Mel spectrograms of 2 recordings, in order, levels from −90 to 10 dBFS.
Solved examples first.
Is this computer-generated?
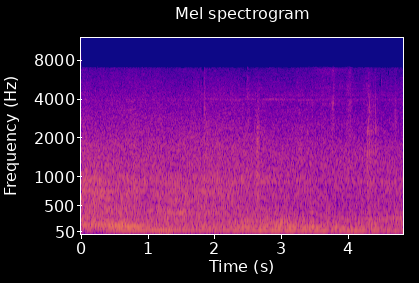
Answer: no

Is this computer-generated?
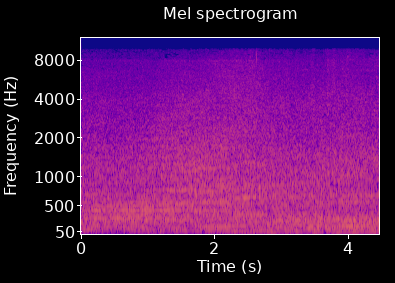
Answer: no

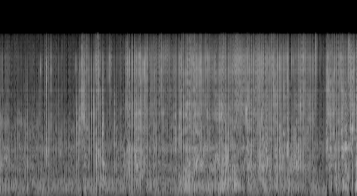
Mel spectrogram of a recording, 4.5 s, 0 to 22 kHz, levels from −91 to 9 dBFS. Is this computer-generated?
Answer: yes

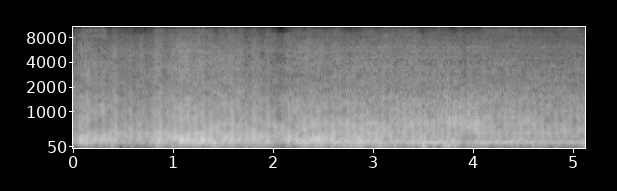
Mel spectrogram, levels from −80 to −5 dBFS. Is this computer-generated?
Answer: yes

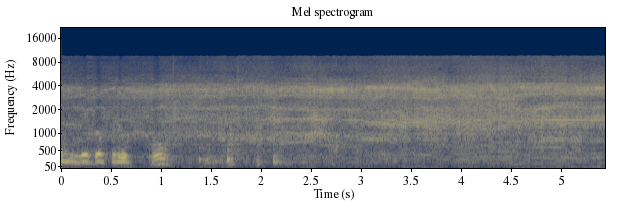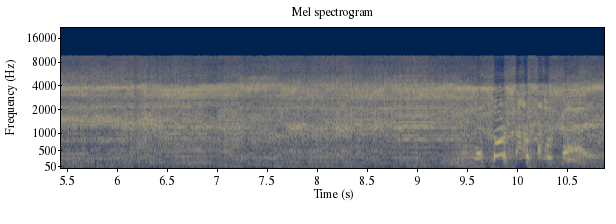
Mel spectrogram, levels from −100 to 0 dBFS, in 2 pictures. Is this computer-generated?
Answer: yes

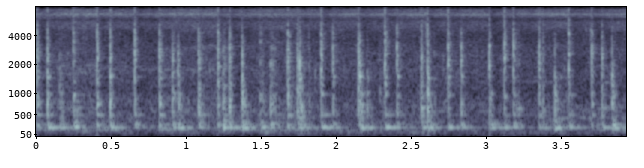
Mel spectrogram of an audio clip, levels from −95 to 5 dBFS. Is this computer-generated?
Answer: no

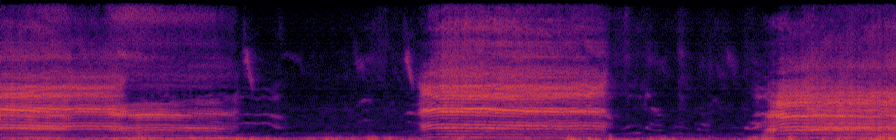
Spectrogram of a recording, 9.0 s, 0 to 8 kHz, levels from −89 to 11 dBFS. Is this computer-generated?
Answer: yes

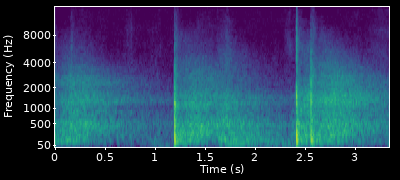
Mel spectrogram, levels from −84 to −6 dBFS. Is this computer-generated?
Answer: no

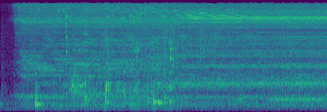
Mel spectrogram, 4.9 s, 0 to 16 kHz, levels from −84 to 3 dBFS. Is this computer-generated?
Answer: no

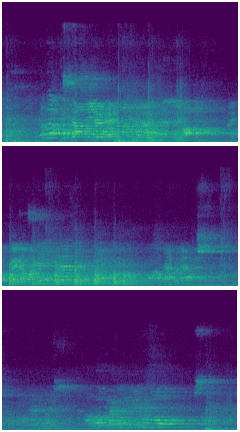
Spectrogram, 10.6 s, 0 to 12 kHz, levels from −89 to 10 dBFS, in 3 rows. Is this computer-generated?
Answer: yes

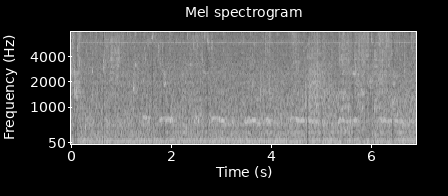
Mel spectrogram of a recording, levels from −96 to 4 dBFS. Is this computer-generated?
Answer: yes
